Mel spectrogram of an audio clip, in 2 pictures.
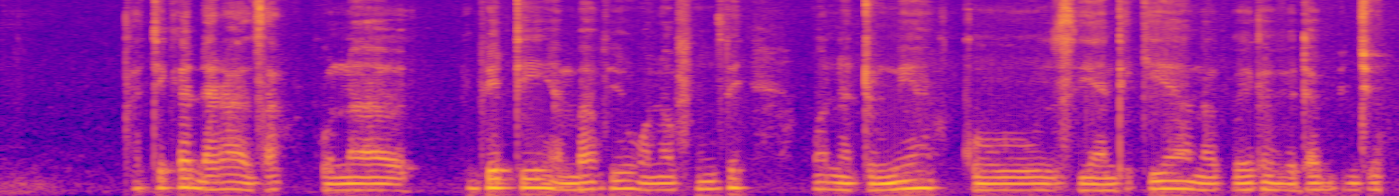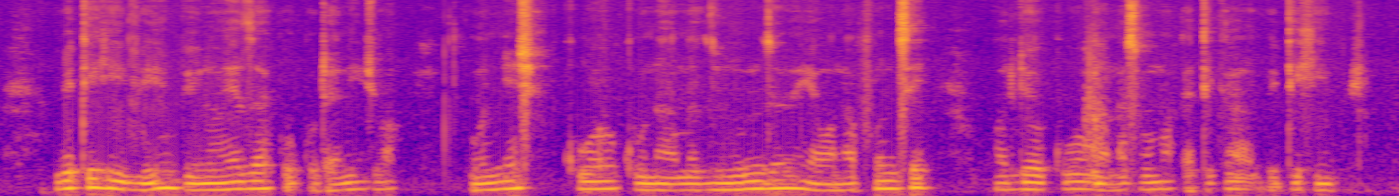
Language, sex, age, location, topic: Swahili, male, 36-49, Nakuru, education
